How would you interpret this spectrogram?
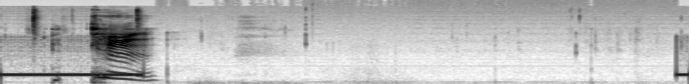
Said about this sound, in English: I just dialed your number. I know. I know that because my phone is ringing, you dumbass.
